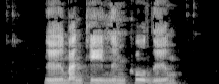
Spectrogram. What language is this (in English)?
Thai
